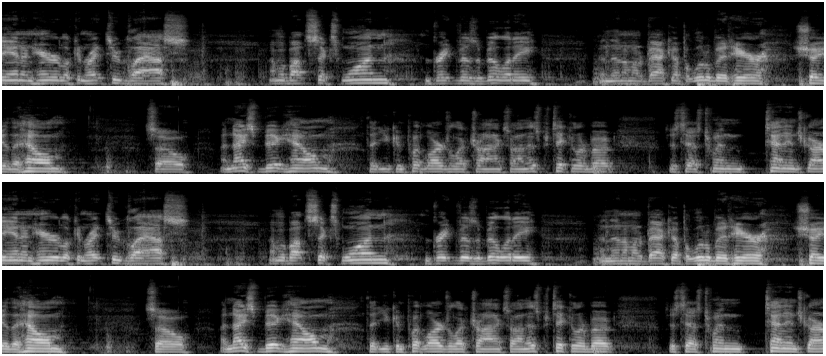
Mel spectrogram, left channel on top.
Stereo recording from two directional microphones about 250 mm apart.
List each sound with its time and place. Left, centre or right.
0.0 s speech: centre; by 8.9 s right
10.4 s speech: centre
